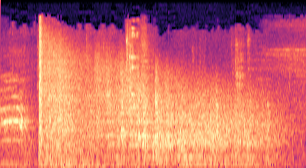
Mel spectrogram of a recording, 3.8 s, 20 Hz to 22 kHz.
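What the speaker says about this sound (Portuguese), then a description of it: "Uma salva de 21 tiros de canhão marcou a chegada do rei Charles III a Edimburgo." Cannon salute of 21 guns fired for King Charles III's arrival in Edinburgh: a loud, sharp boom rolls out into a long, thunderous echo that fills the space with sustained rumble.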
